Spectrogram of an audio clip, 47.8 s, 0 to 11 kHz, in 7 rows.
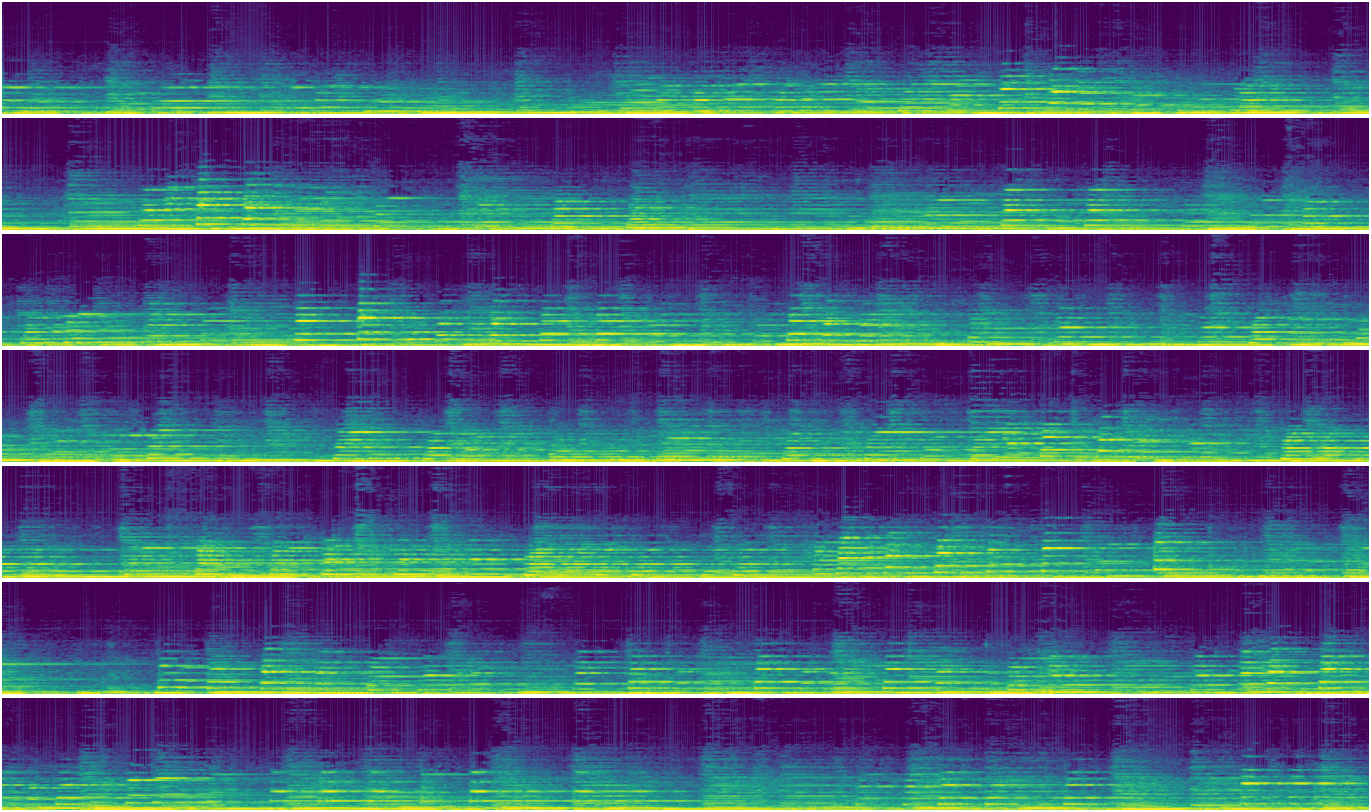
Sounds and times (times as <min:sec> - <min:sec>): Drum: 0:00.0 - 0:47.8
Steelpan: 0:00.0 - 0:47.8.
